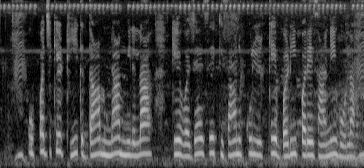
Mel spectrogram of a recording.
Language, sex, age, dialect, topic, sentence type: Bhojpuri, female, 31-35, Northern, agriculture, statement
